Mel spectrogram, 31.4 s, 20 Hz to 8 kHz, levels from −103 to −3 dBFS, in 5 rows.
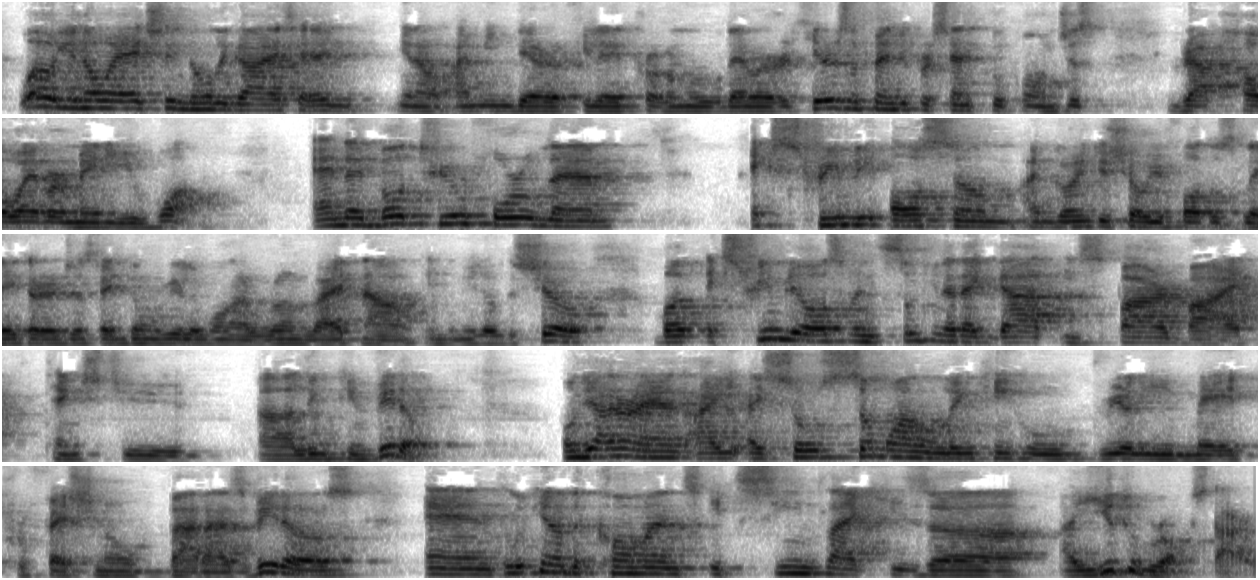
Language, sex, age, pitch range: English, male, 30-49, 120-160 Hz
